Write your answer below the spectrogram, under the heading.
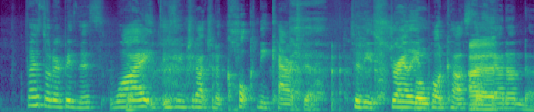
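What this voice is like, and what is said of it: Congested, stuffy-nosed voice. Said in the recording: “I do have a bit of a blocked and stuffy nose today. It's probably obvious.”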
